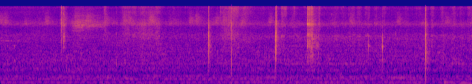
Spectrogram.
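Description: Sharp, short knocks and clinks, about eight scattered through, the loudest near the end: a wooden rolling pin and steel plates handled on a stone kitchen counter while dough is flattened for wheat parotta. A steady low hum runs underneath.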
